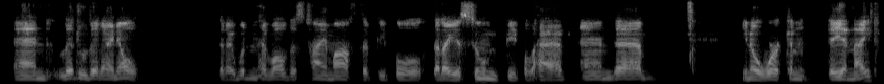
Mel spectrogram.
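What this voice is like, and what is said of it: Irish accent. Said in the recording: “So that accent doesn't sound native to the Boston area. ... From Ireland originally.”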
